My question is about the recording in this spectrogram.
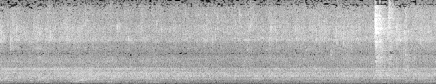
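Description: Steady room noise with faint, indistinct voices of people talking in the background, and a brief sharp click near the end.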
